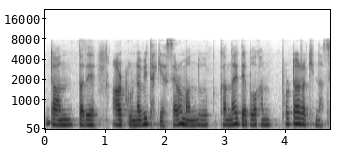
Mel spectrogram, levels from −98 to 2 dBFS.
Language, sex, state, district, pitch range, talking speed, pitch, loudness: Nagamese, female, Nagaland, Kohima, 160-180 Hz, 200 wpm, 165 Hz, -20 LUFS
